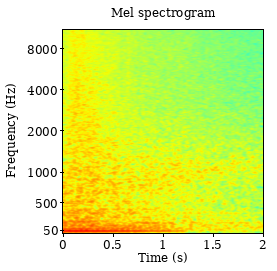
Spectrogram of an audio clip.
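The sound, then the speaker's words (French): Storm wind on Roanoke Island roaring loudly and continuously, a heavy low rumble under a broad airy hiss, holding steady and then easing slightly toward the end, with no voices. “Et quelle tempête”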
